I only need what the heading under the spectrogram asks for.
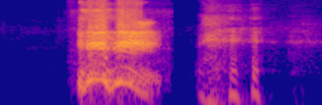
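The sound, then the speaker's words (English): Someone clears their throat alone: a long, harsh rasp, then a shorter, choppier grunting clear that fades into a faint breath. “Clear this throat.”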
